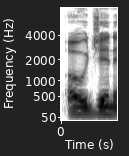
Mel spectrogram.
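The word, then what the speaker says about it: Oegin: So I want to say Ojin and Nejin. That just makes the most sense to me.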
